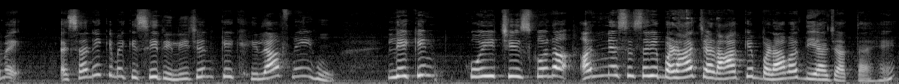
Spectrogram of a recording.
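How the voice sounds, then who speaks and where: A woman with a clearly high-pitched voice speaks off the cuff, as if interviewed. She is conversational and slips English words into her sentences. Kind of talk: spontaneous interview opinion.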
